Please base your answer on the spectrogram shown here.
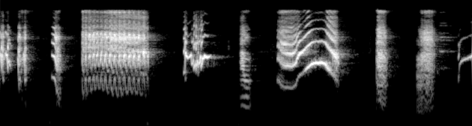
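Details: Javan myna in vigorous song: loud harsh rasping bursts alternate with short clicks and a bright looping whistle that rises and falls, plus a final rising whistled note, delivered in uneven quick phrases.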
